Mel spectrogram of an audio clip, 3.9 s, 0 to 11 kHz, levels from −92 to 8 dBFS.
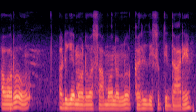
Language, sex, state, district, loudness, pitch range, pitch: Kannada, male, Karnataka, Koppal, -16 LUFS, 110-125 Hz, 115 Hz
